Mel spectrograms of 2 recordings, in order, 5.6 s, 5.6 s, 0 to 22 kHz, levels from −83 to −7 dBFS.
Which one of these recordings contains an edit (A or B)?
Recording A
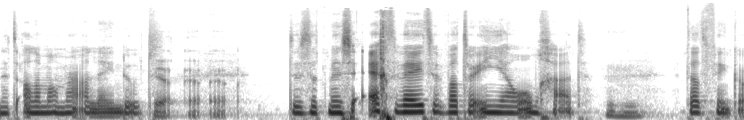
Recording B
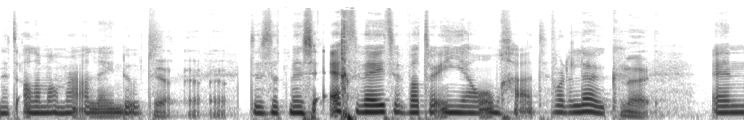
B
